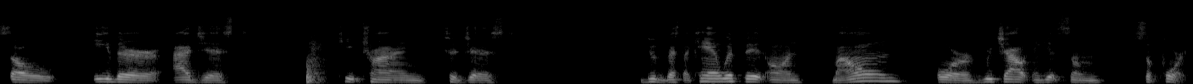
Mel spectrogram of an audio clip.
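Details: Adult man who stutters, leads a local stuttering chapter and decided to seek support around age 30; stuttering.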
